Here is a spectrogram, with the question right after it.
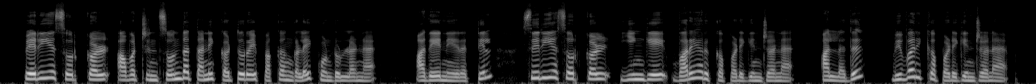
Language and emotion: Tamil, neutral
